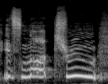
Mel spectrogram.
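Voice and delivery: piercing, high-pitched scream of disbelief. A narrator's reading. Wife denying the theft to her husband, screaming. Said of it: "she screamed".

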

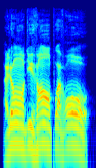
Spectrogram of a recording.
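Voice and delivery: gruff, angry order to clear off; growled dismissal. A narrator's reading. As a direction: chase off a nuisance, loudly. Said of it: "gronda une voix".

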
